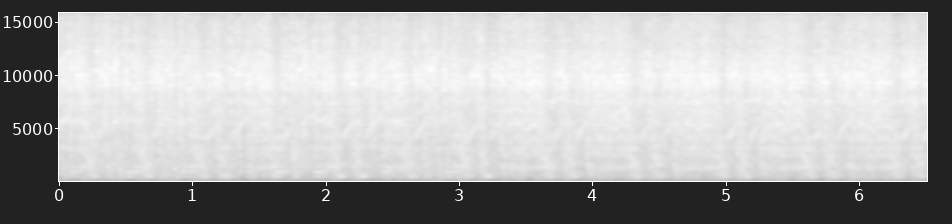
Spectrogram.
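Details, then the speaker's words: Peugeot 307 HDi 2.0 common-rail diesel that died while driving and would not restart: the starter spins the engine at a steady, even rhythm, but it never catches; cause not yet found. Crank, no start. "ponemos contacto enseguida paga el rulo gira gira y no arranca"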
